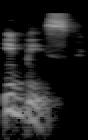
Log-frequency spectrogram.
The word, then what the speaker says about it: Ebis: producer for this cruise, her name is Ebis, like the Ibis bird but pronounced the Spanish way, Ebies."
